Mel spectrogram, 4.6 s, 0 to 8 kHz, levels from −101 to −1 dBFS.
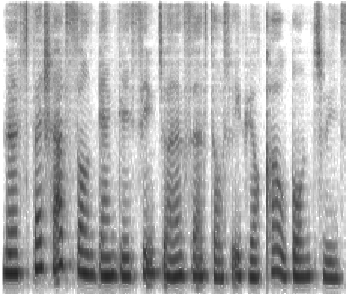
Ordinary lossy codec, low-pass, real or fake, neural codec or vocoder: none; none; fake; codec, 16 kHz, 1 kbps, FunCodec, trained on Chinese and English, 50 frames a second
